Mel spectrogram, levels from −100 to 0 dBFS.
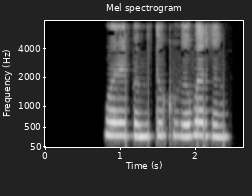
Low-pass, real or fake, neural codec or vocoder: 7.2 kHz; real; none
